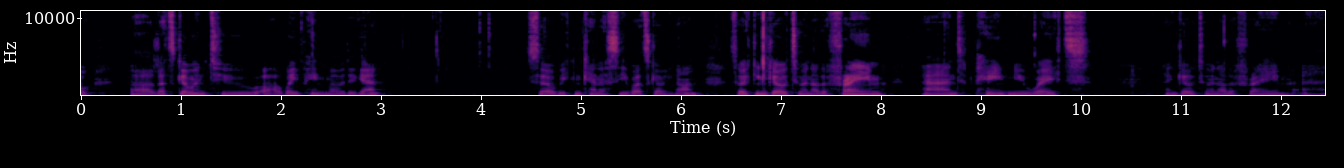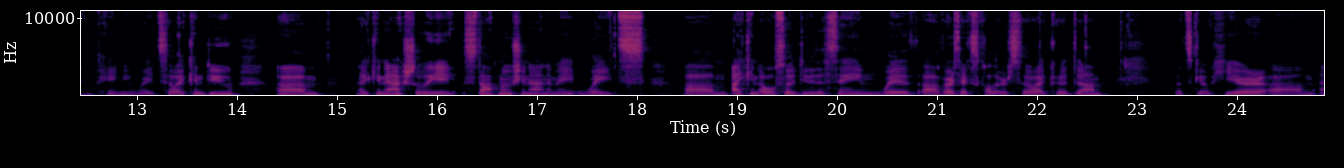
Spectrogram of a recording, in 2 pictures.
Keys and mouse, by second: 2.1-4.1 drag, 6.8 Up, 8.6 click, 11.3 Up, 12.6 click, 14.9-17.7 drag, 22.1 click, 22.8 click.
